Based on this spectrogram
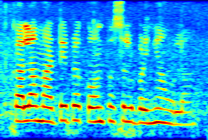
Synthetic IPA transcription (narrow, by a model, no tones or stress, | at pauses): kaːlãmaːʈipəkɔːnpʰəsəlbəɽ̤ijãɦolaː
